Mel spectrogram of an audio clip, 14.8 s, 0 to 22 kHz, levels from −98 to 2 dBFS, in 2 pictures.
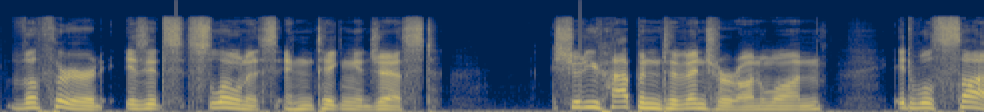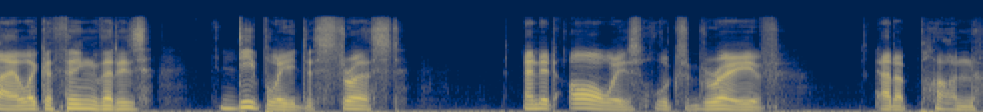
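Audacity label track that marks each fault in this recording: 1.320000	1.320000	click −11 dBFS
4.350000	4.350000	click −11 dBFS

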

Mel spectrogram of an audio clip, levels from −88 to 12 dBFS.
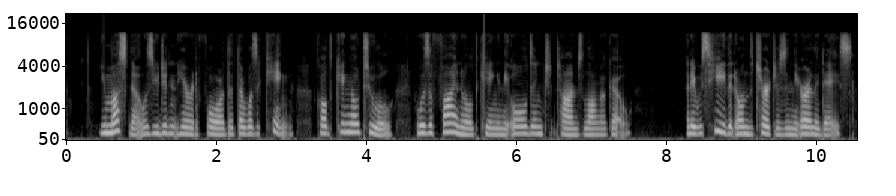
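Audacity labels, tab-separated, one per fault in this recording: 0.500000	0.500000	click −12 dBFS
5.570000	5.570000	click −13 dBFS

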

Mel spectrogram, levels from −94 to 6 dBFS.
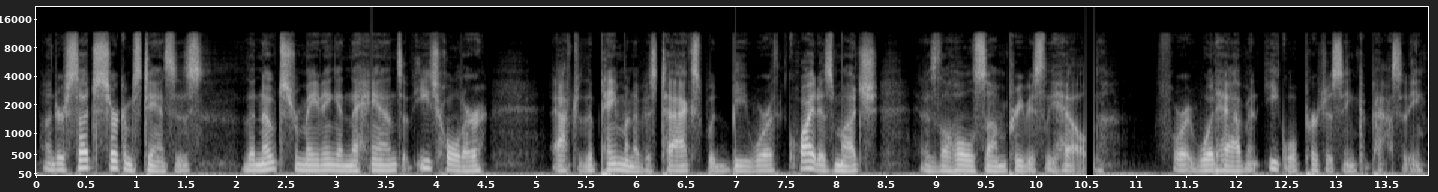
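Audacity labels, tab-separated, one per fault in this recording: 3.340000	3.360000	drop-out 20 ms
6.990000	7.000000	drop-out 5.6 ms
10.500000	10.580000	drop-out 84 ms

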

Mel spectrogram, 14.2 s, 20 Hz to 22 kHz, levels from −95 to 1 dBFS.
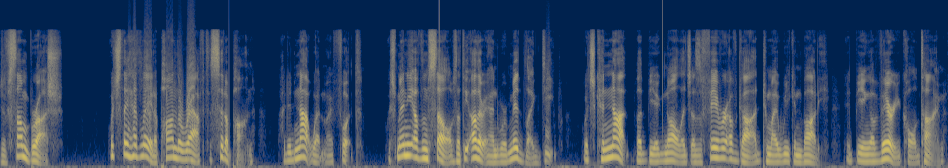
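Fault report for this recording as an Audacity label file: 1.900000	2.930000	clipping −17.5 dBFS
3.420000	3.440000	drop-out 17 ms
6.580000	6.580000	click −6 dBFS
8.140000	8.250000	clipping −27 dBFS
9.930000	9.930000	click −12 dBFS

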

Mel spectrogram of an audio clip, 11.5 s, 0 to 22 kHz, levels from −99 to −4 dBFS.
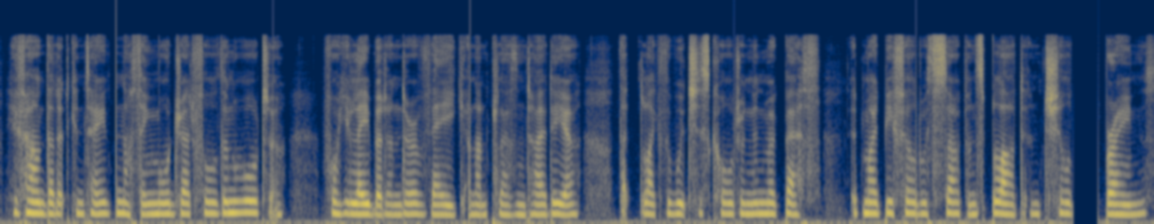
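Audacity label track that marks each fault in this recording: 1.160000	1.160000	click −15 dBFS
2.730000	2.730000	drop-out 3.4 ms
4.700000	4.700000	click −18 dBFS
7.340000	7.350000	drop-out 5.4 ms
9.160000	9.170000	drop-out 5.2 ms
10.730000	10.980000	drop-out 253 ms

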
